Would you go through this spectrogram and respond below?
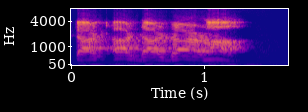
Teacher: ट वर्ग का उच्चारण स्थान मूर्धा है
